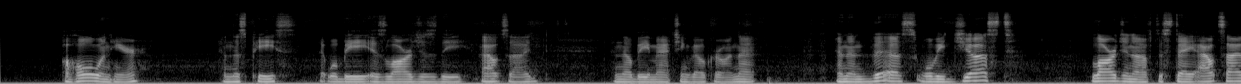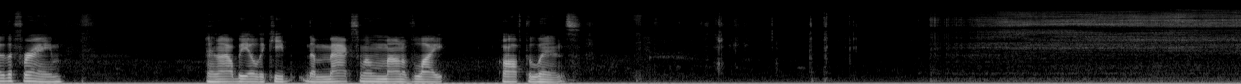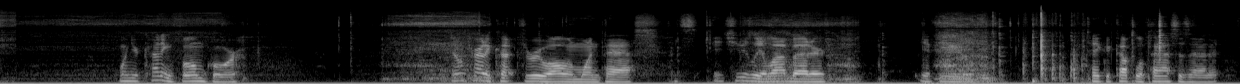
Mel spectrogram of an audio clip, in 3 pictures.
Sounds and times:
Speech: 0:00.6 - 0:01.5, 0:02.2 - 0:05.4, 0:06.1 - 0:07.6, 0:08.4 - 0:10.2, 0:10.9 - 0:13.1, 0:14.5 - 0:18.3, 0:26.0 - 0:27.3, 0:29.3 - 0:33.2, 0:34.0 - 0:34.8, 0:35.7 - 0:37.1.

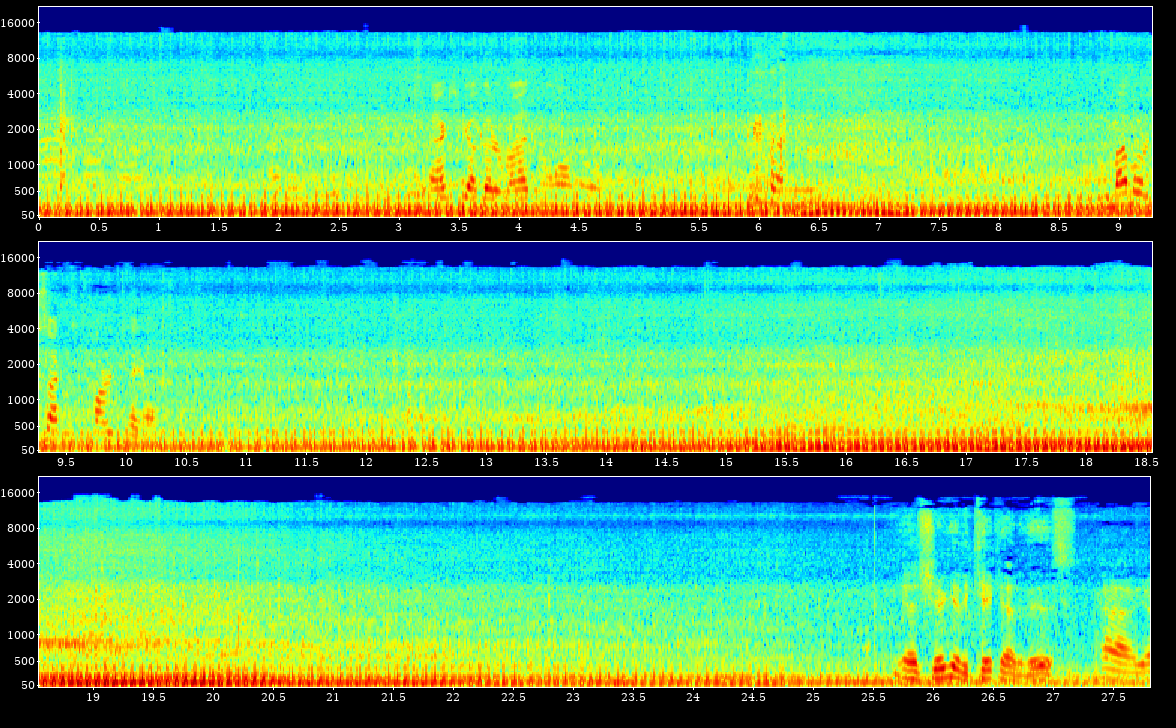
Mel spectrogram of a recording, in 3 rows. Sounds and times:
Motorcycle: 0:00.0 - 0:27.8
Speech: 0:01.9 - 0:04.8, 0:25.7 - 0:27.8.

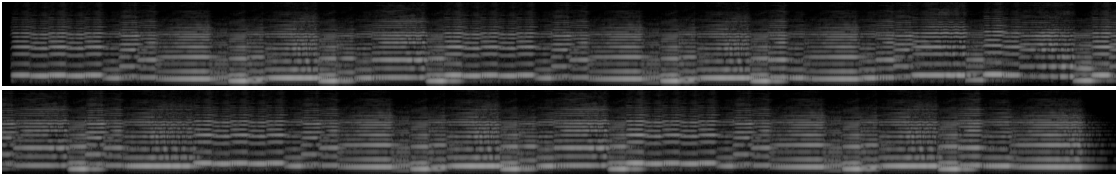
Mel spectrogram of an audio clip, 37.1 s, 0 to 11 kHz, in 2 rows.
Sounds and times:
Bowed string instrument: 0:00.1 - 0:37.1.

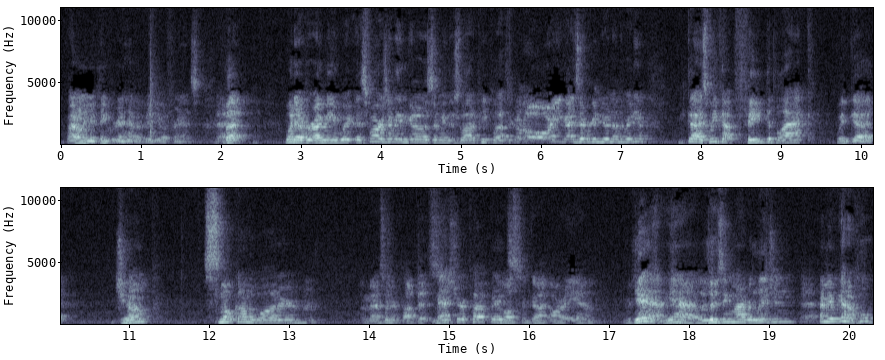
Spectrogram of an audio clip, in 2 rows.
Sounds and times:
Speech: 0:00.0 - 0:20.3.

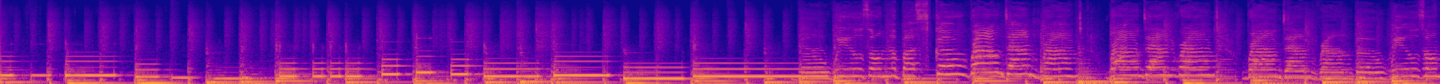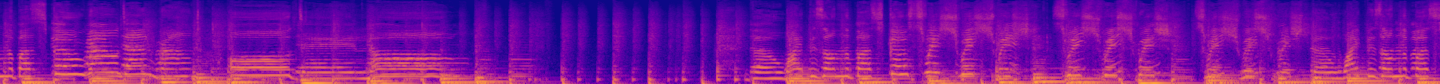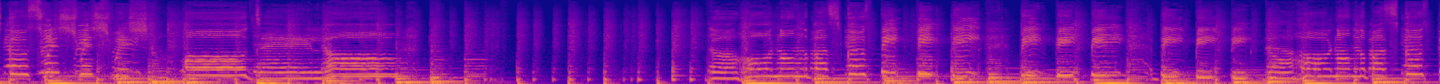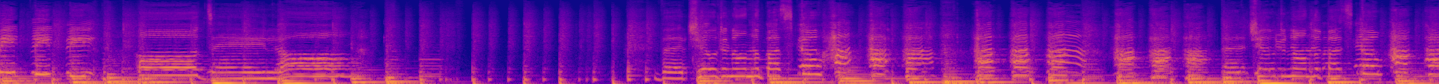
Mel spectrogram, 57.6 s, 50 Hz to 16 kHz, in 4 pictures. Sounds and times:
Music: 0:00.0 - 0:57.5.

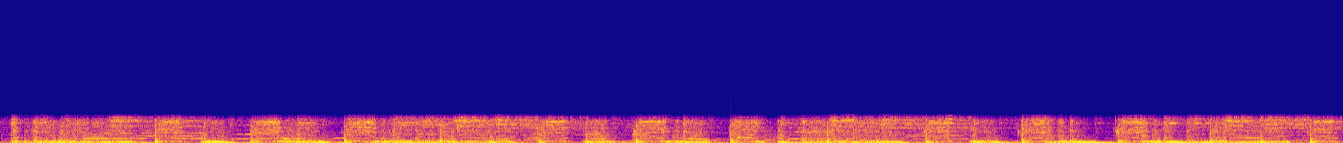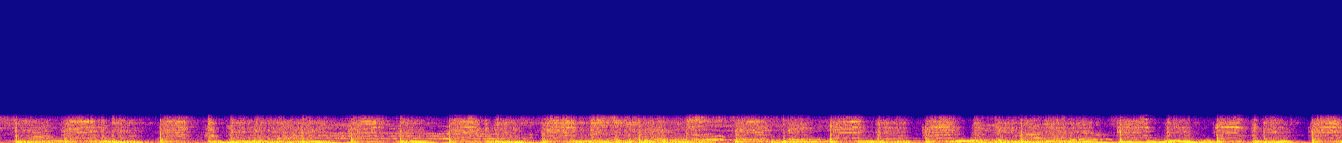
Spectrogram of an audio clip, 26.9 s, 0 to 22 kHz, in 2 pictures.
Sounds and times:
Music: 0:00.0 - 0:26.8.

